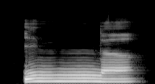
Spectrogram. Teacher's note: Inna, kita tengok pada huruf nun itu ada padanya tanda nun musyaddadah, nun yang bertanda sabdu, maka kita kena dengung 2 harakat. Inna wajibul ghunnah dekat situ.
